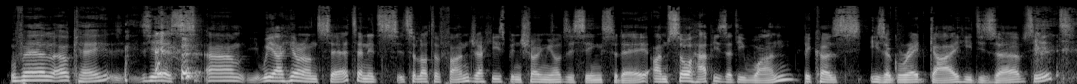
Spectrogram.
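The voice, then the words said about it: Put-on accent. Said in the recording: “I'm not sure how this accent is coming across”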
